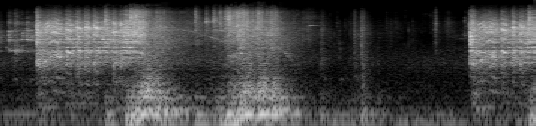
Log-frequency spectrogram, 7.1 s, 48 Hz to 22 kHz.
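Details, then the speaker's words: LS-swapped 1992 Dodge Dakota V8 on its first start after fitting a catch can and capping the throttle body: long cranking bursts with uneven catching. It seemed flooded with fuel, then started fine; a major vacuum leak was suspected. "It almost seemed like it was full of fuel when I tried to start it the first time, but now it starts up just fine."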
